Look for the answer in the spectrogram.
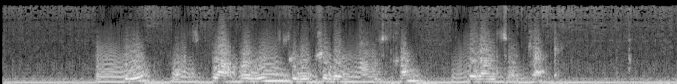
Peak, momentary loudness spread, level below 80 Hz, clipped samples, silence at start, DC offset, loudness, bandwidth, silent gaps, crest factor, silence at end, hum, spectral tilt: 0 dBFS; 9 LU; -28 dBFS; under 0.1%; 0.05 s; under 0.1%; -11 LUFS; 17 kHz; none; 10 dB; 0 s; none; -6 dB/octave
